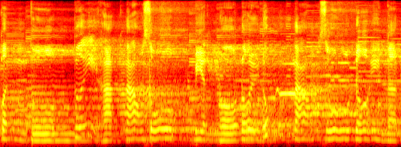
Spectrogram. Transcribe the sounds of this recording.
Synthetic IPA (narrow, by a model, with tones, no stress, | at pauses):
və˧nt̪u˨˩kɨ˧əjhaː˨˩k̚naː˧wsu˧ | ɓi˨˧˩ənŋo˧˨˩ɗo˧jlʊ˦˥k͡p̚naː˧w | zu˧ɗo˧jlə˨˩n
